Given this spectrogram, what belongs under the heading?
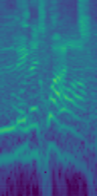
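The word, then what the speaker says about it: Lescroart: Is it Les Croix? Les Croix.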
